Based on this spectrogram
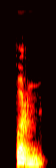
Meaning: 1. oven 2. bakery
- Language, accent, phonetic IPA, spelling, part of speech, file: Catalan, Valencia, [ˈfoɾn], forn, noun, LL-Q7026 (cat)-forn.wav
